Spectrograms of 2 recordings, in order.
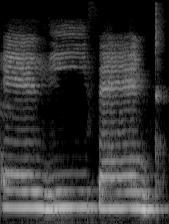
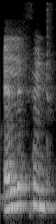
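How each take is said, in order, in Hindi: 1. इस शब्द में स्वरों को लंबा खींचकर बोला जाता है। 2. इस शब्द में स्वरों को छोटा रखा जाता है। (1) "इस तरह हम इसको प्रोनाउंस नहीं कर रहे" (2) "ये हमारे पास हाफ वॉइस दे रहा है"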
